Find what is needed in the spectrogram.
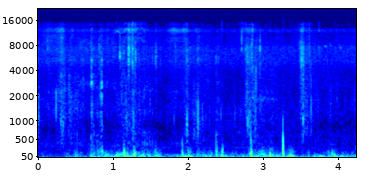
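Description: Footsteps crunching on a dry dirt and leaf-litter path, irregular, over a steady low rumble of wind on the microphone.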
